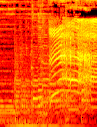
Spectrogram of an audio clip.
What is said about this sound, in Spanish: Ya, ya no llores, chiquitito.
